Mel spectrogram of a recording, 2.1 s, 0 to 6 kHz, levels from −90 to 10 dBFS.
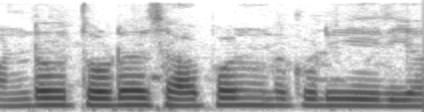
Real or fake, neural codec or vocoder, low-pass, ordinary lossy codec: real; none; 5.4 kHz; none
